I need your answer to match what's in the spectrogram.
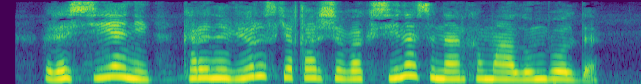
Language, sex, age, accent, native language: Uzbek, female, under 19, Jizzax, Uzbek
